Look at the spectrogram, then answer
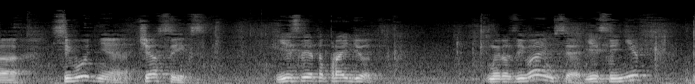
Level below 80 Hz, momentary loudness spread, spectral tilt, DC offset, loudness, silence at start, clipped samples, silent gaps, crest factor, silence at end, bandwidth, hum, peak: -38 dBFS; 19 LU; -6.5 dB/octave; under 0.1%; -17 LUFS; 0 s; under 0.1%; none; 16 dB; 0 s; 11.5 kHz; none; -2 dBFS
